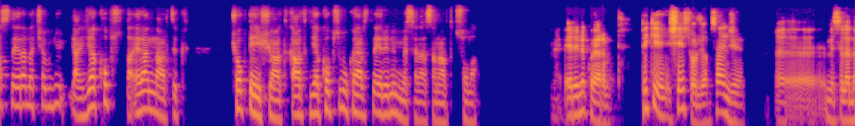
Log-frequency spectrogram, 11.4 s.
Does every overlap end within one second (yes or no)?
yes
